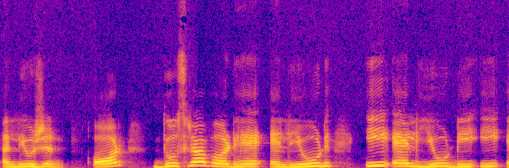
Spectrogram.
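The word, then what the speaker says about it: elude: first वर्ड की spelling है A double एल यू डी ई अल्यूड और दूसरे वर्ड की स्पेलिंग है ई एल यू डी ई एल्यूड अल्यूड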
